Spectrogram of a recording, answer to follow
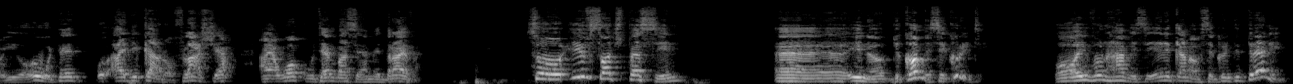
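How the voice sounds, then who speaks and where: A man's voice: fairly high pitch, very animated, normal speed, pushed and bright. A man, addressing his followers in a livestream and switching between English and Igbo. He talks in a combative way and often stumbles over repeated words and fillers.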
